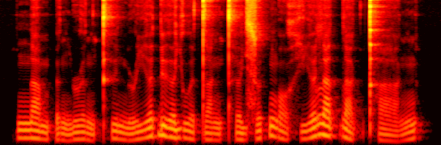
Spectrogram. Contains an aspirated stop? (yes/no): yes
